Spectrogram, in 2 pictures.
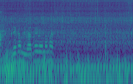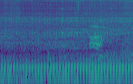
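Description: A quad bike engine idles with a steady low rumble.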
